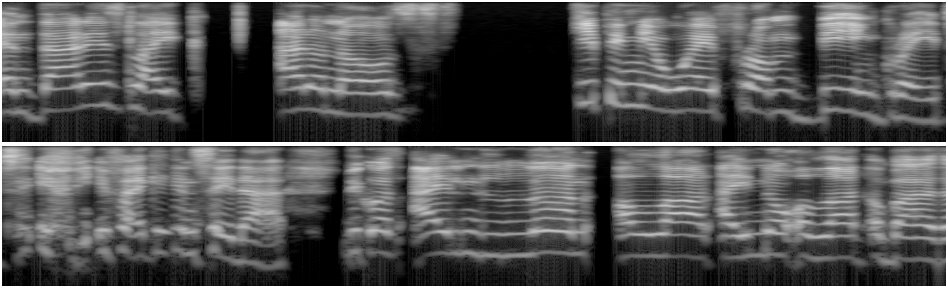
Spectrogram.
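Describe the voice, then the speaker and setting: A woman's fairly slow speech with an African accent, fairly high in pitch, with ordinary pitch variation. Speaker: audience member asking a question. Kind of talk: question from audience. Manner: halting.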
